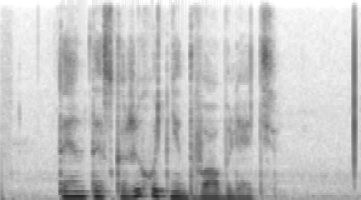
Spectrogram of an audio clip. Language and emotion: Russian, angry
